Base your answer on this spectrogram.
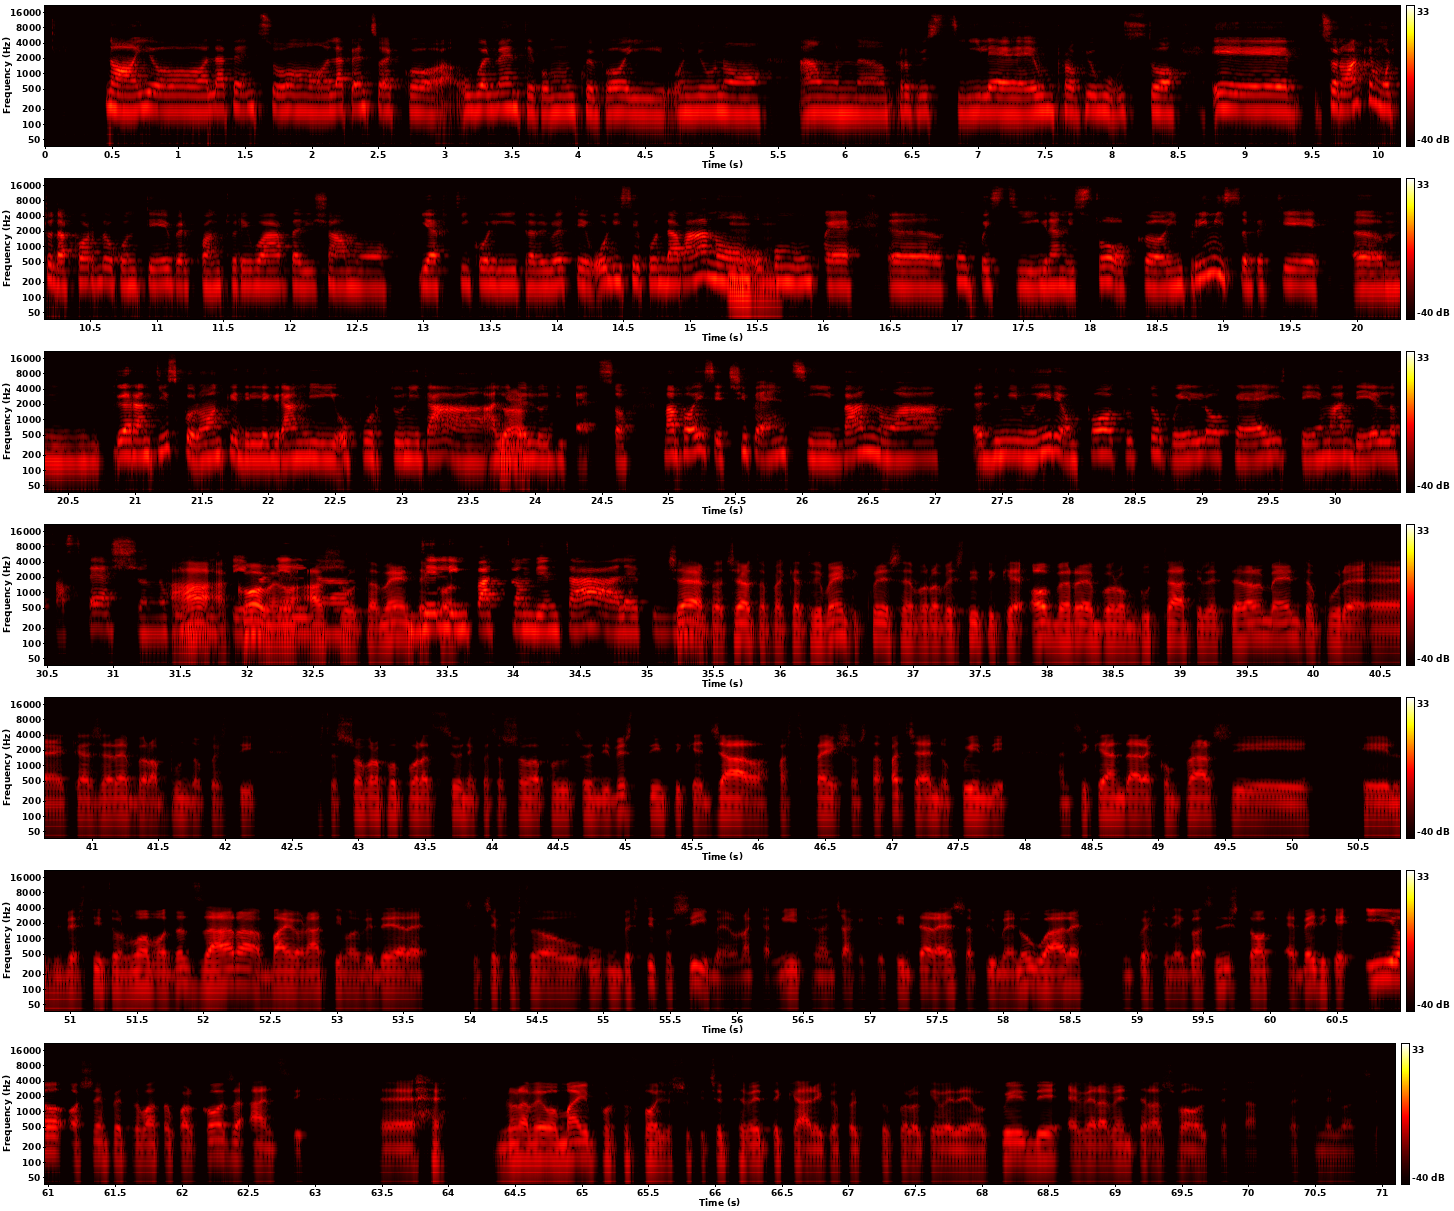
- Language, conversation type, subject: Italian, podcast, Cosa raccontano i tuoi vestiti della tua storia personale?
- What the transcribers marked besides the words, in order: chuckle; other background noise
